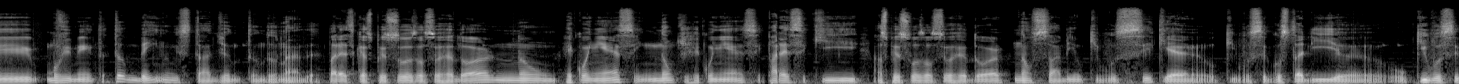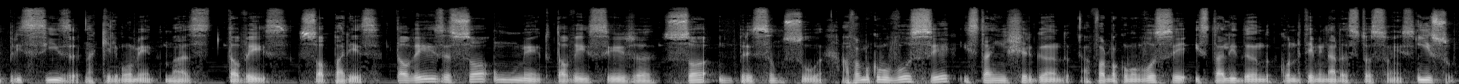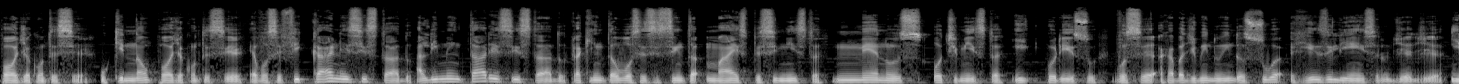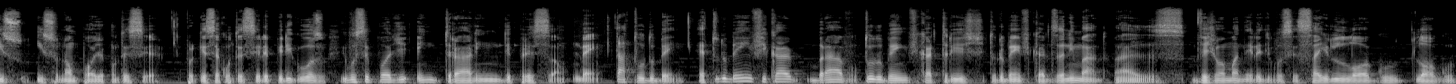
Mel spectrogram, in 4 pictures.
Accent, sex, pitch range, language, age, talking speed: Brazilian, male, 80-100 Hz, Portuguese, 30-49, 155 wpm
